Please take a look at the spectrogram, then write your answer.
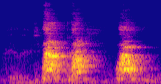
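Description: A dog lets out three quick barks in two seconds, close by and fairly loud, in a quiet room.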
